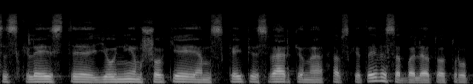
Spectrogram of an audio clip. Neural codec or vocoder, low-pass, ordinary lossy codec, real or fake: none; 14.4 kHz; MP3, 48 kbps; real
